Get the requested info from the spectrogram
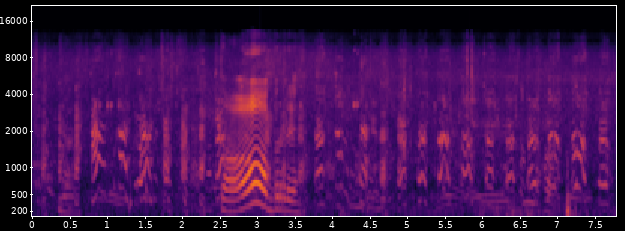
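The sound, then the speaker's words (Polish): Flat-coated retriever dogs let out short, repeated yelping barks and high whimpers, with one loud wavering whine in the middle, while a person speaks over them, calling the dogs. “Wołamy swoje psy. Nie ma. Bo mamy płaskaczy.”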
